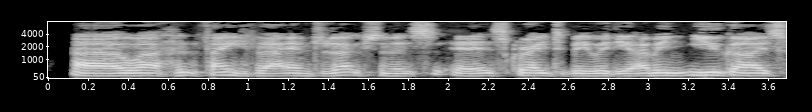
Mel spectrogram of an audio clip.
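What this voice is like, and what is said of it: London English accent. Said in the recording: “you are from London, England. So it's not just a funny bit that you're doing. That's genuinely your accent,”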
